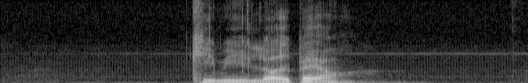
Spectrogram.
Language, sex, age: Danish, male, 42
